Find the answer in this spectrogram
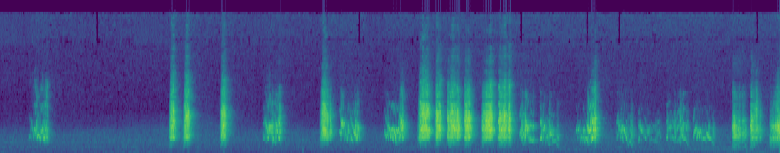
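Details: Two pet budgerigars indoors chirp and chatter, starting with spaced sharp notes and building into a dense, fast run of bright, squawky calls.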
